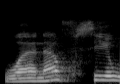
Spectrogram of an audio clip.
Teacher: kalau siu ya itu belum melibatkan rongga hidung ya, belum gunah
